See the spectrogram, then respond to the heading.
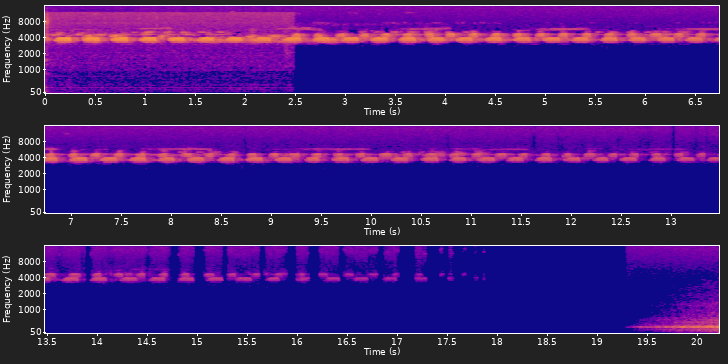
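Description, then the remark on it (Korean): A cricket chirps inside a basement PC room (internet café) in a rapid, steady pulsing trill that gradually fades away over several seconds, with faint background noise at the start and a brief low rumble at the very end. “다시 돌아온 그곳엔 귀뚜라미가 울고 있었다.”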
